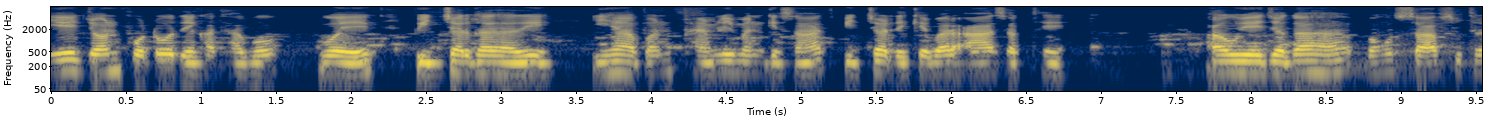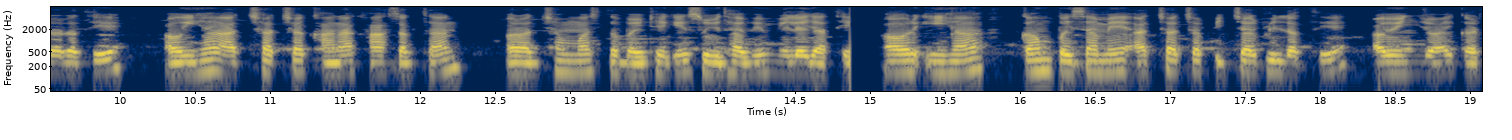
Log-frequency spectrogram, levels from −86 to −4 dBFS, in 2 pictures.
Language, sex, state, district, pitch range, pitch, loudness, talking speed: Chhattisgarhi, male, Chhattisgarh, Rajnandgaon, 130-145 Hz, 135 Hz, -17 LUFS, 190 wpm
